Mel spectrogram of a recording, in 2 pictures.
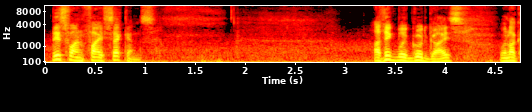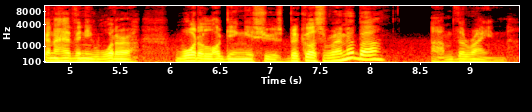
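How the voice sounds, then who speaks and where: A man's voice: medium pitch, big pitch swings, normal speed, long pauses. A man whose first language is Greek, hosting a gardening vlog outdoors, tired after digging, explaining each step and calling viewers guys. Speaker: gardening channel host. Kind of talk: casual vlog talk to camera.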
